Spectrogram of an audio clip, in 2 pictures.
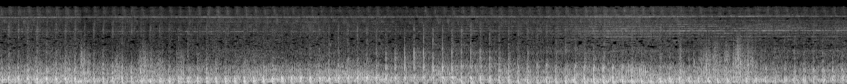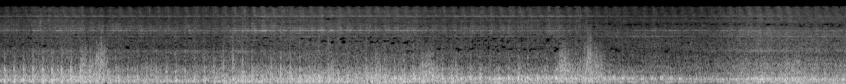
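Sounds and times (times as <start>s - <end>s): helicopter rotor beat: 0.0s - 16.9s
turbine whine: 0.0s - 16.9s.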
